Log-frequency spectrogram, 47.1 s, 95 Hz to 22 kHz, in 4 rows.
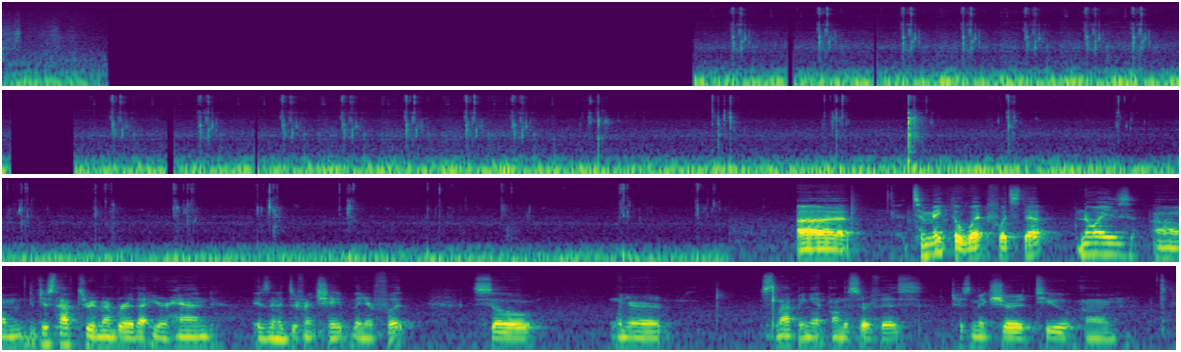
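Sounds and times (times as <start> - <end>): low rumble: 7.0 - 11.9, 12.5 - 30.8.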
